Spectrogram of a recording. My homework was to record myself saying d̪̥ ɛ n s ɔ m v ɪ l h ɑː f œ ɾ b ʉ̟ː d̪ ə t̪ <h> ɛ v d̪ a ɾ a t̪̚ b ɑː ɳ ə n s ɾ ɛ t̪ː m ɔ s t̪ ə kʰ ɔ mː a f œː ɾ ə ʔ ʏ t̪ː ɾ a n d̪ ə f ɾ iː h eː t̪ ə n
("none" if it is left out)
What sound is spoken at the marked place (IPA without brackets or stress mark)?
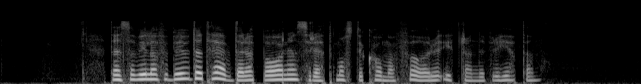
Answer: h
